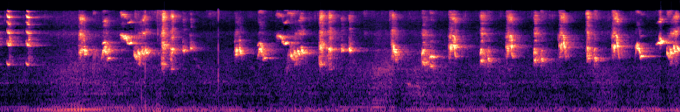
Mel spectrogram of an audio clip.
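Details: Long-tailed shrike singing a long, loud masteran of fighting sparrow sounds, with rapid scratchy chirps and squeaks in quick series, some notes sliding, delivered in pulsing runs with a faint low hum behind.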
